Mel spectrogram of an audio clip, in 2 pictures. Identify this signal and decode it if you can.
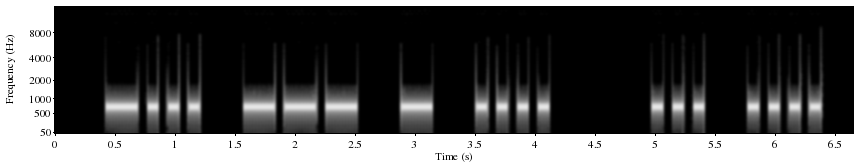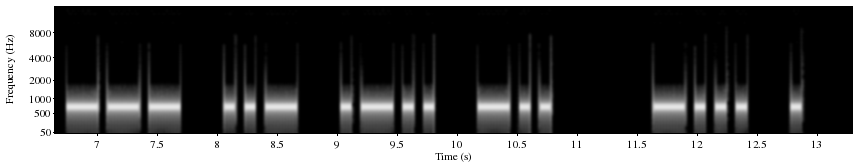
Morse code, heard as a keyed tone, about 14 wpm, spaced as for 12 wpm, 700 Hz. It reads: BOTH SHOULD BE
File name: Morsekurs / Witze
